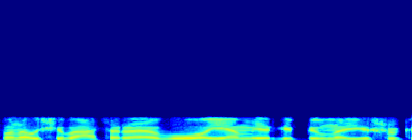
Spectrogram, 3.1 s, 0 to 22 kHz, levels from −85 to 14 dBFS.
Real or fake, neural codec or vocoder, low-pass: real; none; 3.6 kHz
